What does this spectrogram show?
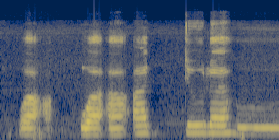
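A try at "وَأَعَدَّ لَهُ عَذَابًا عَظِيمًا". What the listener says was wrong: Wa a'adda. Baris atas.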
